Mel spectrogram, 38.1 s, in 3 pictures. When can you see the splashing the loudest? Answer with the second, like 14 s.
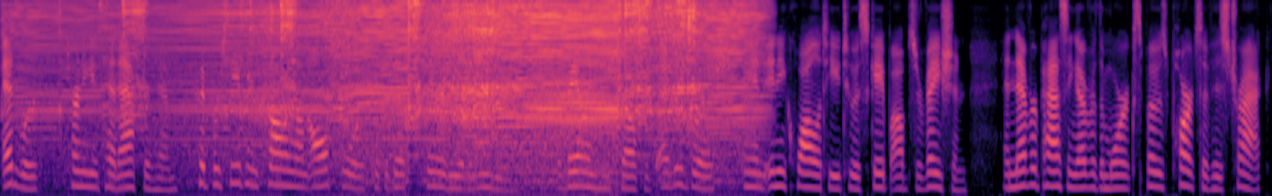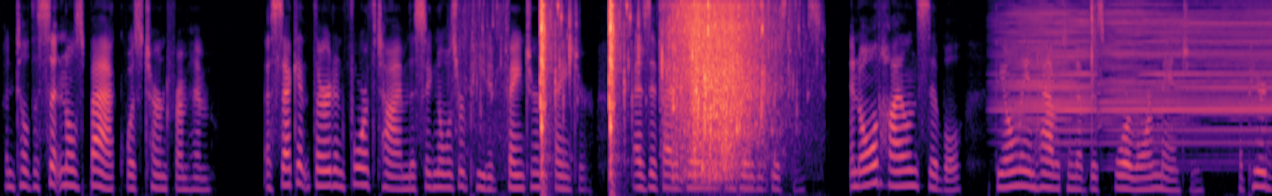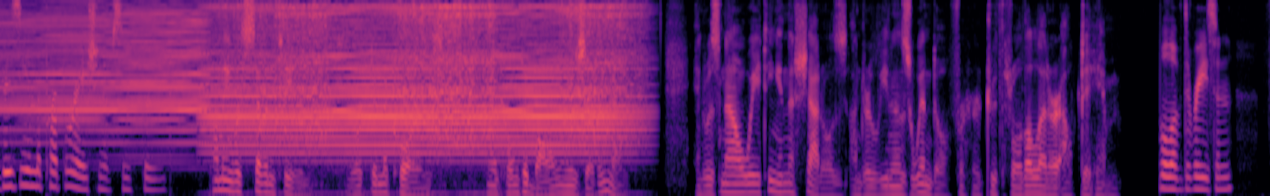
20 s.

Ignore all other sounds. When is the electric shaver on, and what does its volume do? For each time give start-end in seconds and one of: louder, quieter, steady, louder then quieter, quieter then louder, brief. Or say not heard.
0.0-7.7 louder
22.6-32.0 louder.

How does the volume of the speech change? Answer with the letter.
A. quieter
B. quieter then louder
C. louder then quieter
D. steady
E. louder
D.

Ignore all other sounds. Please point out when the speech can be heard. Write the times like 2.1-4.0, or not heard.
0.0-37.8.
